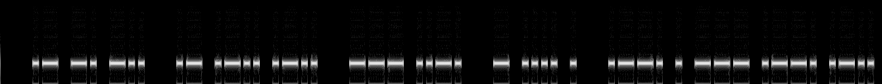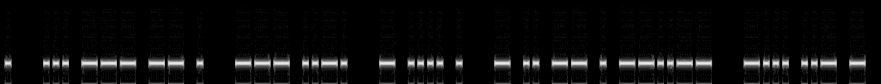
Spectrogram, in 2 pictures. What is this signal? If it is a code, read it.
Morse code, heard as a keyed tone, about 25 wpm, 1000 Hz. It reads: AND ALL OF THE PEOPLE SOME OF THE TIME, BUT
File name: qotdfiles / 25wpm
